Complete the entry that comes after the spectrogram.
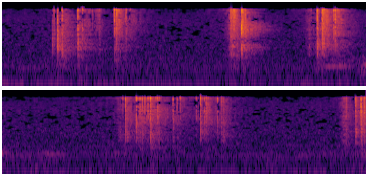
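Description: A small, solid blue kinetic sand castle molding, held with fingertips, is crushed and scooped with a metal spoon. It gives short, bright crunching and scraping bursts separated by near-silent pauses.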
